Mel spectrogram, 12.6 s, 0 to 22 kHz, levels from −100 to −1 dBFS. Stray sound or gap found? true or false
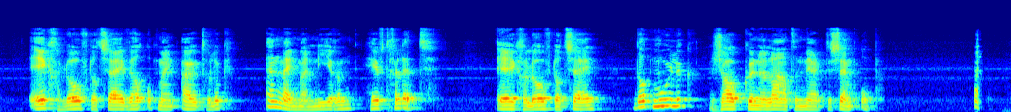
true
